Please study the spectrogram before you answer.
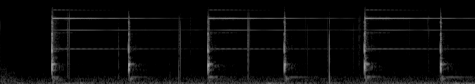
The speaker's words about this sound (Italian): Ascolta le due cadenze ben distinte dal suono del campanello. Cadenza binaria.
